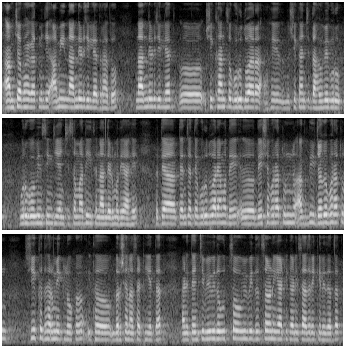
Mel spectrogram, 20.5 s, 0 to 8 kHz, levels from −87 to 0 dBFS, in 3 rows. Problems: constant background noise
